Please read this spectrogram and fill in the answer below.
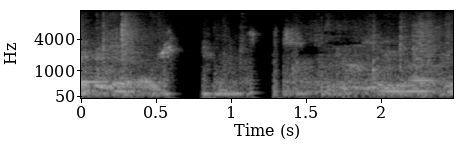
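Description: A faint, murmured human voice, cut off briefly by a dropout in the audio.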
